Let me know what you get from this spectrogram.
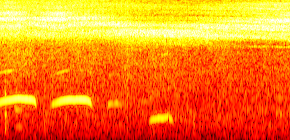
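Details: Young monkey left alone with her grandmother, calling for her mother: a quick run of four clear, whistled cries, the first two long and level, the last one lower and rising, with loud insect buzzing behind.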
